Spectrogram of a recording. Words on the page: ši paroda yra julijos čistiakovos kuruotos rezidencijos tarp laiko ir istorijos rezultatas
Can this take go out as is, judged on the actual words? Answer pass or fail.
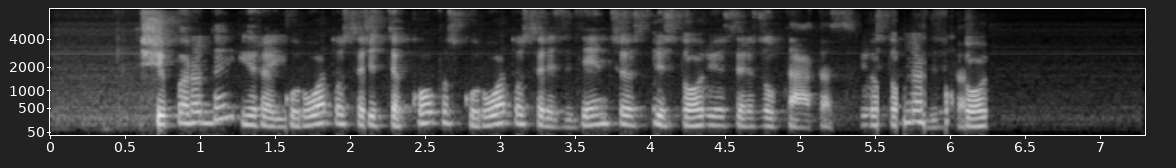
fail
